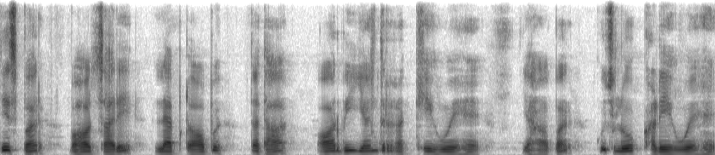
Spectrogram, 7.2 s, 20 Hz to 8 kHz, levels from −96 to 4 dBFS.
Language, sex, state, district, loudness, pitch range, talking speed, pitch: Hindi, male, Bihar, Saharsa, -19 LUFS, 110-130 Hz, 175 wpm, 120 Hz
